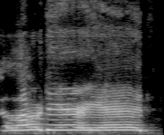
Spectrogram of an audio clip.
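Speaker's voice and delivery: high sing-song greeting back; playful high call of hello; mock chorus reply. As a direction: answer like a crowd of kids greeting the teacher. Group's mock reply to Darian.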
